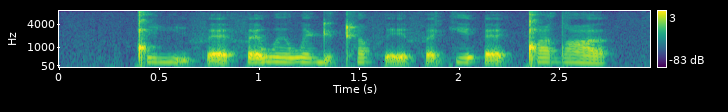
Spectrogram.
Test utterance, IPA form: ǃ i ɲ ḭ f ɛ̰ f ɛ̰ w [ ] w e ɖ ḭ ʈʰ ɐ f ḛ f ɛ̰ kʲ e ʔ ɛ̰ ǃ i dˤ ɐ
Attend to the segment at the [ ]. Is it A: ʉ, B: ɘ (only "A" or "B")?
B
